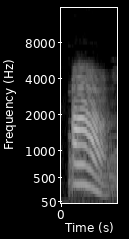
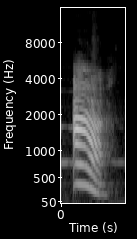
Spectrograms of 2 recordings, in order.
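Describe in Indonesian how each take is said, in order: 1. Nadanya jatuh tajam dari tinggi ke rendah. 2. Nadanya jatuh tajam dari tinggi ke rendah.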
